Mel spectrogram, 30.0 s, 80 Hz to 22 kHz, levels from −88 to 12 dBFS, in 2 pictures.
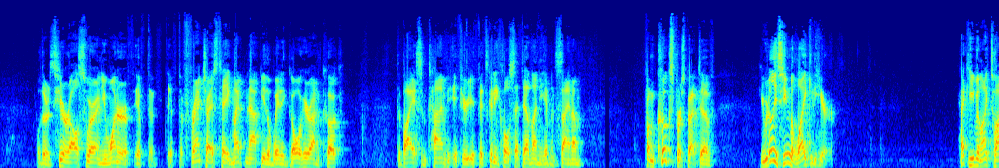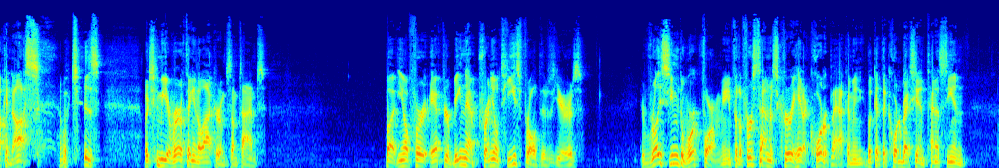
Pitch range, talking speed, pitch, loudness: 95-135 Hz, 235 wpm, 110 Hz, -18 LUFS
